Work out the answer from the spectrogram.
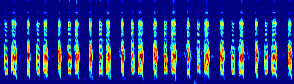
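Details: Chukar partridge, tagged as female and recorded in a hunting context, gives a fast run of harsh clucking chuck notes, mostly in pairs and threes, about two per second, with no other sounds.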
